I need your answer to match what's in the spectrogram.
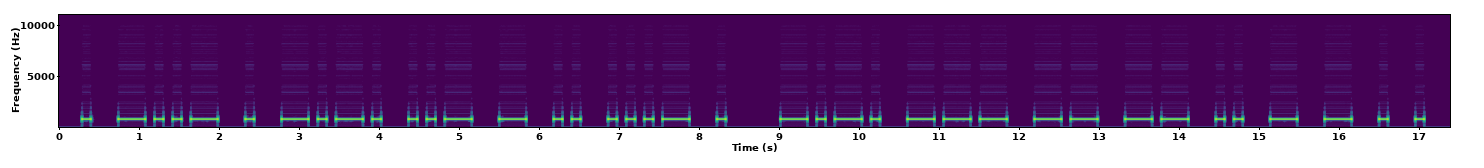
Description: Morse code, heard as a keyed tone, about 10 wpm, 800 Hz. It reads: EXECUTIVE COMMITTEE
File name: ANGLAIS texte clair 3 vitesse 10 mots minute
